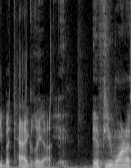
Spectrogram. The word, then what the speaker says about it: Battaglia: If you want to be American about it, you can go hard G. I I I usually just say Baglia, but I I always appreciate when when people go Battalia.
